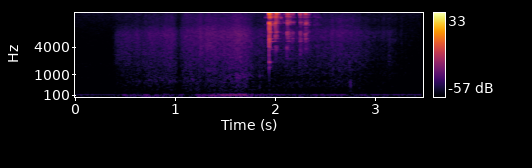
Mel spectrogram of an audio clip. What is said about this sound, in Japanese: ゼンマイの鍵は首から下げていますが。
